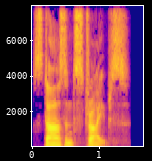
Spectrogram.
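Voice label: "stars and stripes", British English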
